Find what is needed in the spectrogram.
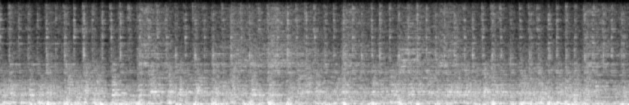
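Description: A full steel orchestra playing live: many steelpans together over drum kit and percussion, with a dense, steady beat.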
